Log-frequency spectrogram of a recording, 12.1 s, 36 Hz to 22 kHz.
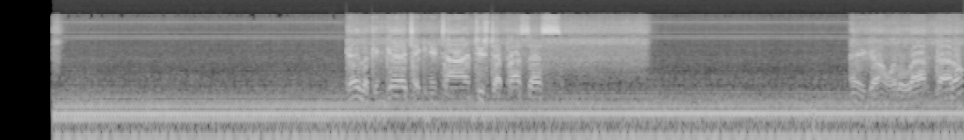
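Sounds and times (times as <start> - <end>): faint high whine: 0.7 - 12.0
helicopter engine and rotors drone: 0.7 - 12.0.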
